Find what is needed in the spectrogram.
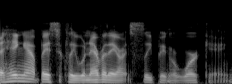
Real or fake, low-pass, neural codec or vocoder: real; 7.2 kHz; none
